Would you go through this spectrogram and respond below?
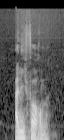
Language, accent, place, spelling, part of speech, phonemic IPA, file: French, France, Lyon, aliforme, adjective, /a.li.fɔʁm/, LL-Q150 (fra)-aliforme.wav
- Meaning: aliform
